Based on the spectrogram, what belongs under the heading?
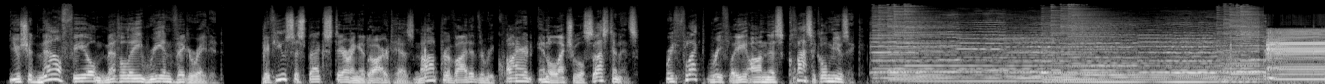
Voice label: opening exercise, announcer; Portal 2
